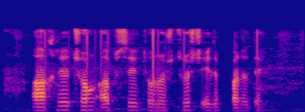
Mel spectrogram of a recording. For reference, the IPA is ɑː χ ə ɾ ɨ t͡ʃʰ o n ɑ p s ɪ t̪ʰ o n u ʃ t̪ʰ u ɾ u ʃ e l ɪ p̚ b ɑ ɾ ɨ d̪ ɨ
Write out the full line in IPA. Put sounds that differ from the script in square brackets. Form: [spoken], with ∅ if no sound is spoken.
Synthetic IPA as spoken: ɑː χ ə ɾ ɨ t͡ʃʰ o [ŋ] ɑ p s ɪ t̪ʰ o n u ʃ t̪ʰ u ɾ u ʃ e l ɪ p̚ b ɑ ɾ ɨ d̪ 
